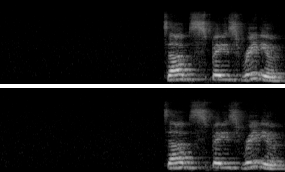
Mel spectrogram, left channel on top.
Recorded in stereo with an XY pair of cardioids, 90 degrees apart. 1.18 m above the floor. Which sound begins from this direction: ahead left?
A woman speaking, at 1.6 s.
